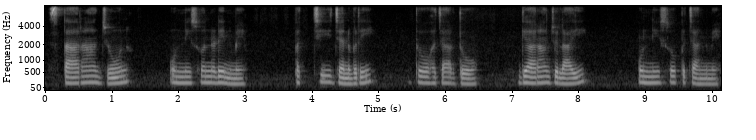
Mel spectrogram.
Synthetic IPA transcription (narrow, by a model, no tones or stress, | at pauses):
sə̥t̪aːɾãːd͡ʒuːn | ʊnːiːsɔːnəɽiːnmẽ | pətːʃiːsd͡ʒənʋəɾi | d̪oːɦəzaːɾd̪oː | ɡjaːɾãd͡ʒʊlaːi | ʊnːiːsːɔːpət͡ʃaːnmẽː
